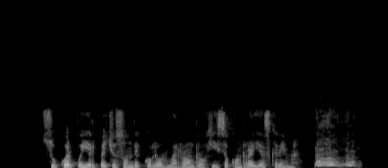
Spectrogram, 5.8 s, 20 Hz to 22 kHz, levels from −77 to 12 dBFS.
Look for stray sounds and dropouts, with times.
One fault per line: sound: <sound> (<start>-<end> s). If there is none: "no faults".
sound: bark (4.7-5.5 s)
